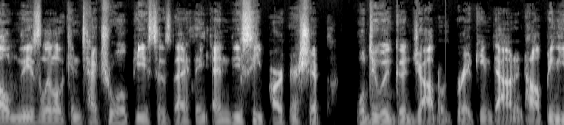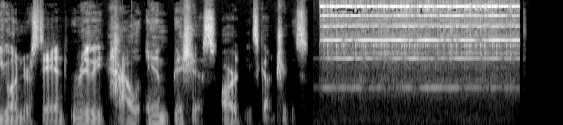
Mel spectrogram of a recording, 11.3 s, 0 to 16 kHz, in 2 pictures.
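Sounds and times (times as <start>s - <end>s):
speech: 0.0s - 9.3s
midway bell ringing with a metallic shimmer: 8.8s - 10.9s.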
